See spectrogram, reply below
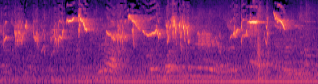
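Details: Canary song used as a training master recording for songbirds: fast twittering phrases of high whistles, slurs and rolling trills, bright and continuous, with a faint low hum underneath.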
